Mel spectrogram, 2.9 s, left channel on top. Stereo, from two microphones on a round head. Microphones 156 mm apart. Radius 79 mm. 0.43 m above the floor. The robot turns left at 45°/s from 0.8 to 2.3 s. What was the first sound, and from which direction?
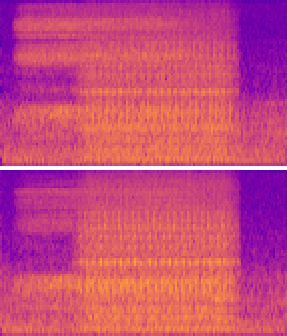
Breathing, 40° left.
